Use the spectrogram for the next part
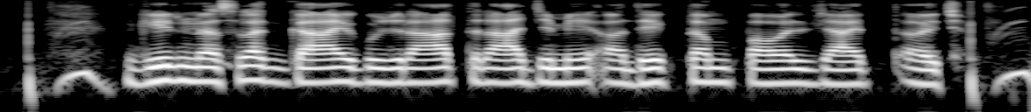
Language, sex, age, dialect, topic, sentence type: Maithili, male, 18-24, Southern/Standard, agriculture, statement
